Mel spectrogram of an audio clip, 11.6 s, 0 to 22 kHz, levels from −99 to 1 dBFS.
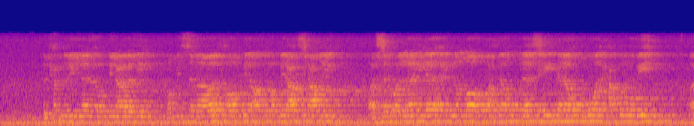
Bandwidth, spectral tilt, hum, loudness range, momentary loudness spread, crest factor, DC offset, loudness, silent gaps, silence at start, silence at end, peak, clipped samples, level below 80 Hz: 7.4 kHz; -4.5 dB/octave; none; 2 LU; 8 LU; 16 dB; 0.1%; -25 LUFS; none; 0 s; 0 s; -8 dBFS; under 0.1%; -40 dBFS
